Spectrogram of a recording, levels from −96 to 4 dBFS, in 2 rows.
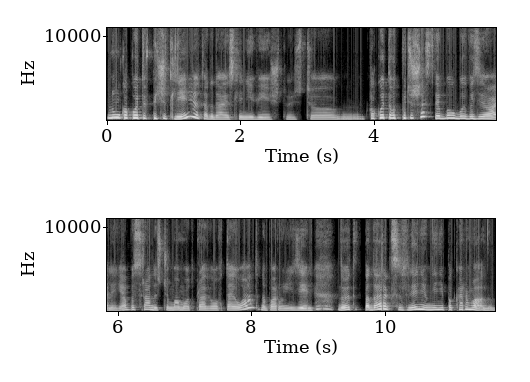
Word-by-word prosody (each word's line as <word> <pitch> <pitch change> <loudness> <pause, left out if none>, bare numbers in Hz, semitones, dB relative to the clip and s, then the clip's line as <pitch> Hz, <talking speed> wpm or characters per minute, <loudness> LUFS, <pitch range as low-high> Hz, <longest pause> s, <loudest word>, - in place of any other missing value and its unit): Ну, 345 +2 +4
какое-то 330 -3 +3
впечатление 270 - +2
тогда, 205 -6 -2
если 185 +2 -3
не 195 0 -1
вещь. 175 -2 -5
То 190 - -10
есть, 175 0 -12
э, - - -4
м, 190 - -7
какое-то 335 +6 +2
вот 310 0 +1
путешествие 320 - +2
было 295 +4 +2
бы 260 0 +3
в 245 - +2
идеале. 215 -7 +1
Я 195 - -3
бы 250 +2 -3
с 255 +2 -5
радостью 215 -4 -2
маму 205 -1 -2
отправила 195 -1 -3
в 185 - -17
Таиланд 245 - -1
на 210 - -2
пару 195 -1 -2
недель, 190 -1 -1 0.3
но 210 - +2
этот 255 +1 -2
подарок, 255 +7 +3
к - - -5
сожалению, 235 +3 +2
мне 230 +2 +2
не 245 0 +2
по 240 +1 -2
карману, 245 -7 0
225 Hz, 195 wpm, -22 LUFS, 195-270 Hz, 0.3 s, Ну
